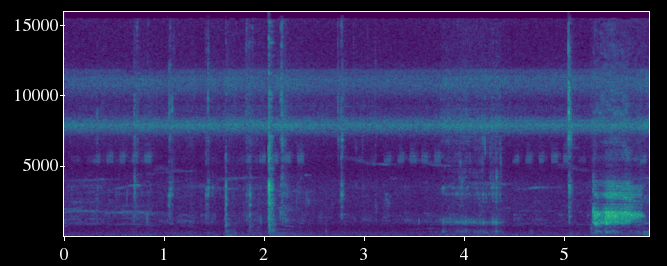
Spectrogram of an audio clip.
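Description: Close-miked eating and drinking: a few short crisp clicks of chewing, then slurping sips of coffee from a mug, the loudest a half-second slurp near the end.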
